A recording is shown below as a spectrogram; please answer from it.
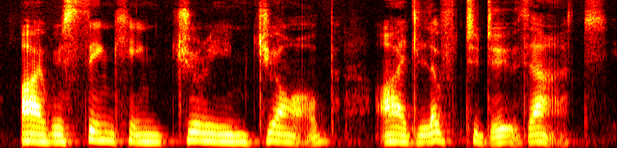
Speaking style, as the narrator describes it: he says

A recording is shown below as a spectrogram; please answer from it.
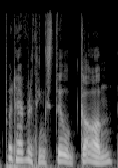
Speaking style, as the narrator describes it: said Peony, sobbing

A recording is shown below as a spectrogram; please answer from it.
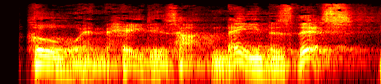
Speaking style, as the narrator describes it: he growled

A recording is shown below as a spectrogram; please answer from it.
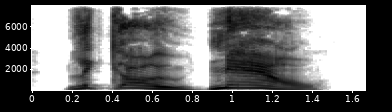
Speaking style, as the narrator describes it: They grew suddenly large, and yelled

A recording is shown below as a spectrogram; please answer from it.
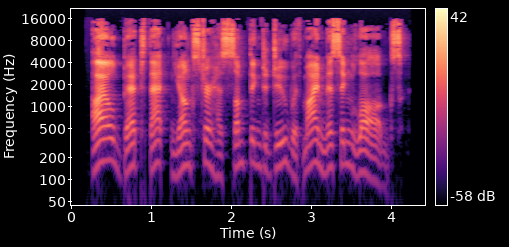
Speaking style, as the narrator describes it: growled his father

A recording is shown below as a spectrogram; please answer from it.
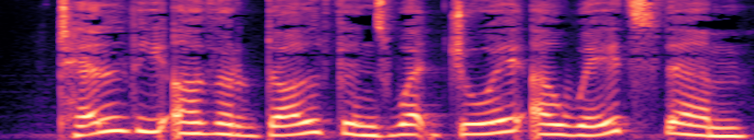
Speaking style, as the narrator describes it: the little Maj shouted after Peepo as she drifted past the open jaws into the light

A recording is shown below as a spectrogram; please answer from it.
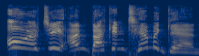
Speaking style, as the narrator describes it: I screamed loudly

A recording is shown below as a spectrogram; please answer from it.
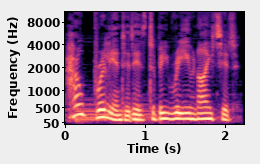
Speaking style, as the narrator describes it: exclaimed

